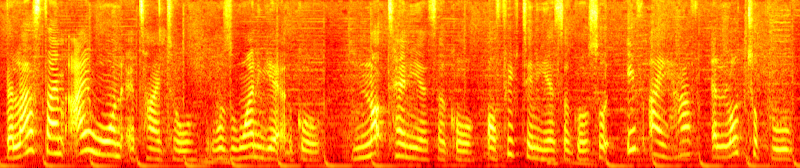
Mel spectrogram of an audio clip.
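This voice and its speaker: A woman sports presenter delivering a live news segment with studio chat, pausing often as she goes. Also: mid-range voice, faint music behind. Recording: steady background noise.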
